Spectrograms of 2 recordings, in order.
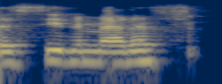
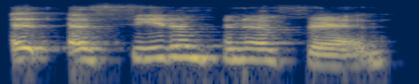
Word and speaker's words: acetaminophen: say he was trying to say the word acetaminophen acetaminophen like tylenol and um he was saying it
